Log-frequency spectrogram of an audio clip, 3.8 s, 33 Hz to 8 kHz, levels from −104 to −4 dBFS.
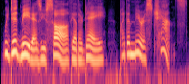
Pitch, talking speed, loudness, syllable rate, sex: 200 Hz, 205 wpm, -19 LUFS, 4.8 syllables/s, female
